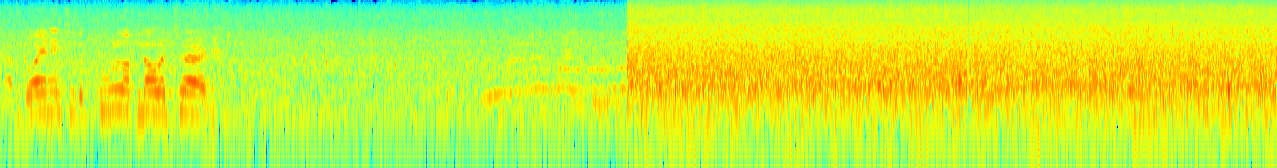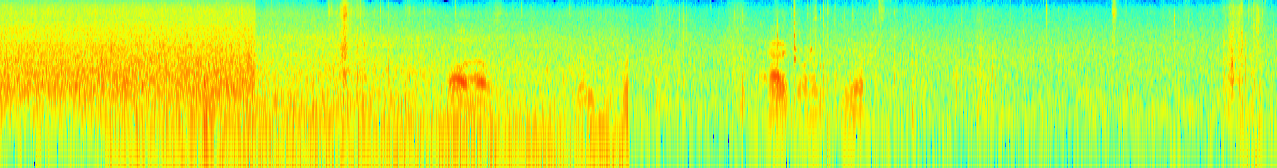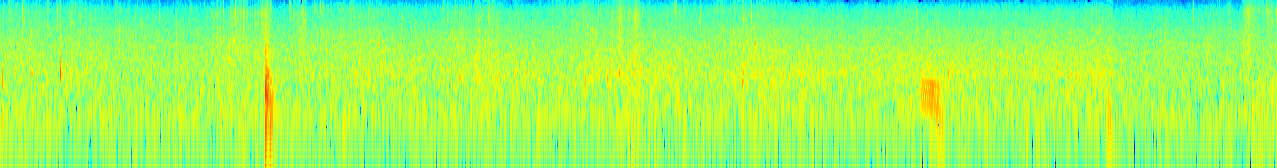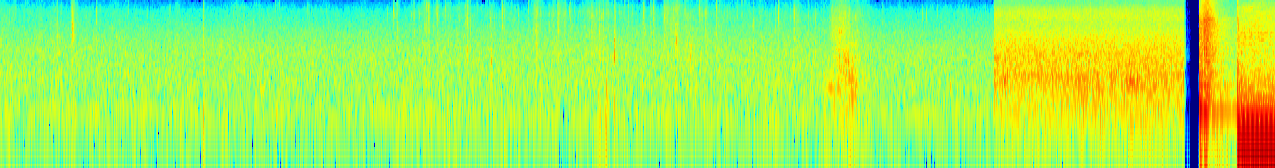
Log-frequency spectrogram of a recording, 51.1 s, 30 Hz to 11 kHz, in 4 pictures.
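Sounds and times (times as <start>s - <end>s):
creek splashing over stones: 0.2s - 15.4s, 19.1s - 50.2s
lake water lapping: 5.6s - 15.4s, 24.6s - 36.8s.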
